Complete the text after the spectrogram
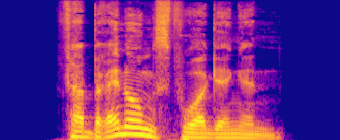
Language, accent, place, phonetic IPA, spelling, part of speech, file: German, Germany, Berlin, [fɛɐ̯ˈbʁɛnʊŋsˌfoːɐ̯ɡɛŋən], Verbrennungsvorgängen, noun, De-Verbrennungsvorgängen.ogg
- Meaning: dative plural of Verbrennungsvorgang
